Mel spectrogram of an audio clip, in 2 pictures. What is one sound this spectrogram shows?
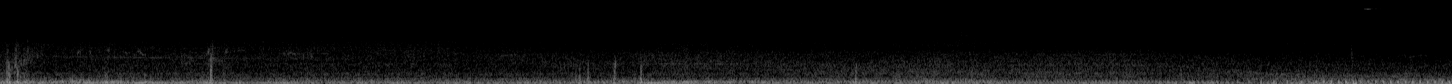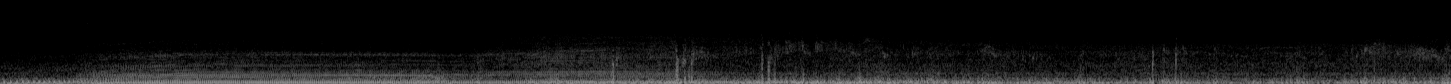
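Wind rumbles steadily past a moving rider.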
